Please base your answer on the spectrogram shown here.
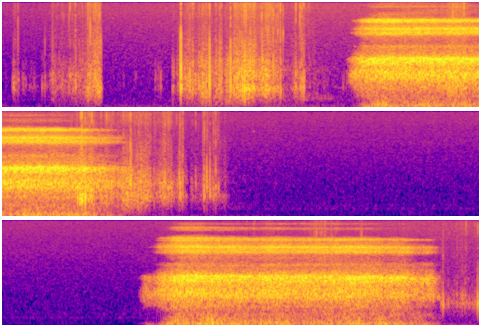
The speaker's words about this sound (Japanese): もっと、もっとお耳、ふうふうしてあげる。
